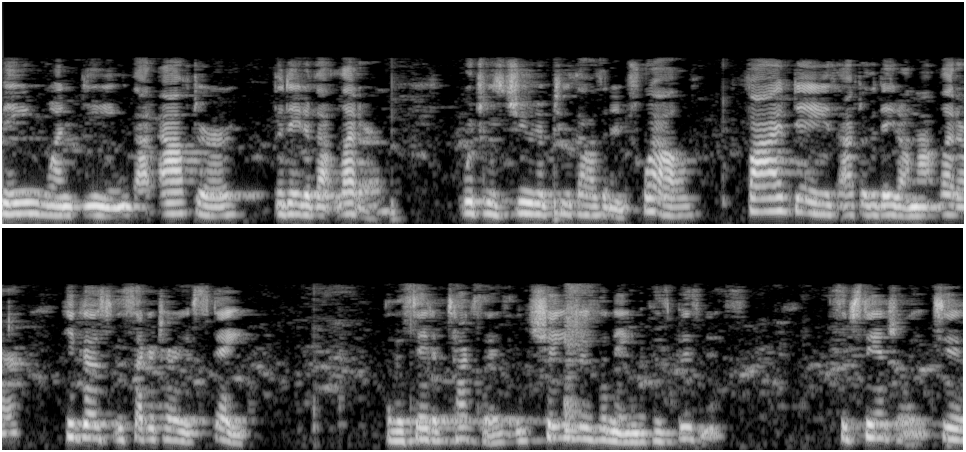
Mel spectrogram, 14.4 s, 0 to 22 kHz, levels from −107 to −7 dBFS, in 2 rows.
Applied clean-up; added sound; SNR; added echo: classical method Wiener filter.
